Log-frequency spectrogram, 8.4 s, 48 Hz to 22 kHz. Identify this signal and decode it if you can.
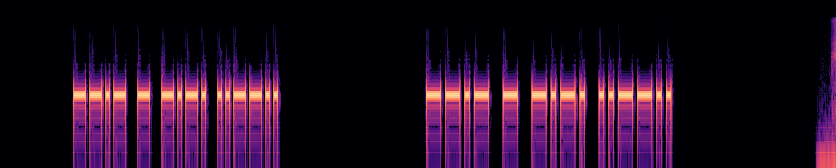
Morse code, heard as a keyed tone, about 32 wpm, 700 Hz. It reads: QTC? QTC?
